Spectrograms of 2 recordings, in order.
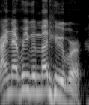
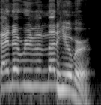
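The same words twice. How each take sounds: First: Quick, higher mock denial; hammed-up innocent denial; mocking Mark Meadows. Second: Much higher, quick mock denial; squeaky hammed-up innocent denial; mocking Mark Meadows. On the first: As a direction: toss it off in a high mocking voice. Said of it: "Mark Meadows is like". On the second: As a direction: push the mock voice even higher. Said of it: "He's like".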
